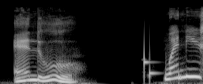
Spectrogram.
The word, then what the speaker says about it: ㅜ: I get confused between the pronunciation of o and u.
